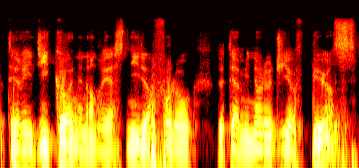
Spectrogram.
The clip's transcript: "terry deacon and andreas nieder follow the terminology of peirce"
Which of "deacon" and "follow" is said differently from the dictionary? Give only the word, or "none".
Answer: none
